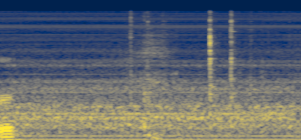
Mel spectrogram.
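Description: A low steady hum with a few faint ticks about a second in and again around a second and a half.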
